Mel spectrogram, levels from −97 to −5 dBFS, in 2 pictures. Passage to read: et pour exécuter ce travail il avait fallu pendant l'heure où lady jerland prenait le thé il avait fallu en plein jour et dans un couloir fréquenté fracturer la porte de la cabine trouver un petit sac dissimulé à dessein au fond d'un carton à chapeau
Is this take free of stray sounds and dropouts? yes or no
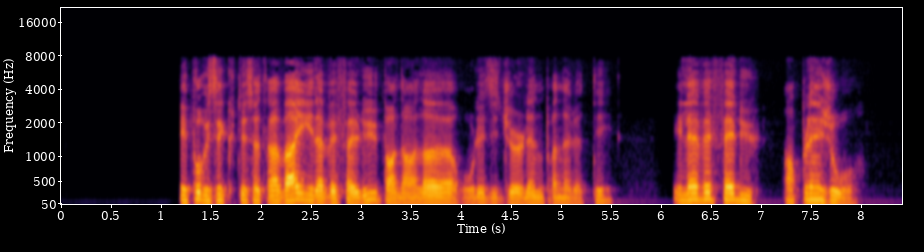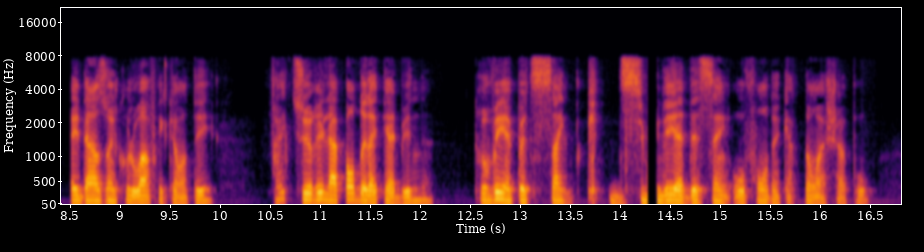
no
